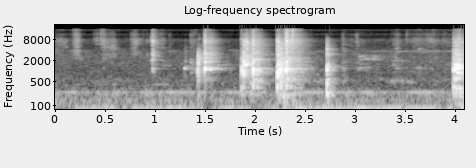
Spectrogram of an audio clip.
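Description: Thick liquid pours from a plastic cup into a bowl.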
